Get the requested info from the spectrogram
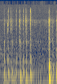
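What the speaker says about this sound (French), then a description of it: "On va taper aussi le projet" Quick clattering keystrokes on a computer keyboard, a rapid run of light clicks at close range, quiet and alone, with one firmer tap near the end.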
